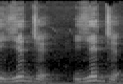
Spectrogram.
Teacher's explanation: अपन इसको बोलते हैं ज्ञ लेकिन इसका उच्चारण होता है दोस्तों ज है ना ज। तो ज और न्य के उच्चारण से बनता है।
